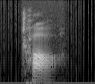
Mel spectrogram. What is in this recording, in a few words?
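"cha" fourth tone, Chinese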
